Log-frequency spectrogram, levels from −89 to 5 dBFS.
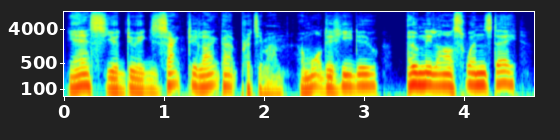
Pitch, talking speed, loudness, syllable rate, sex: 115 Hz, 190 wpm, -17 LUFS, 5.4 syllables/s, male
